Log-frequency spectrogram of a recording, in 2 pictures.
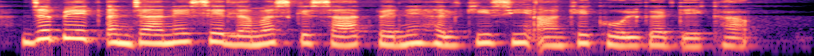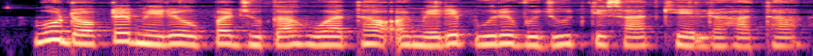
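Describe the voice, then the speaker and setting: A woman narrates a first-person story in a scripted, dramatic way. Her voice sits at a middle pitch and leans into emotion. It sounds like a storytelling channel reading. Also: darkish tone.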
